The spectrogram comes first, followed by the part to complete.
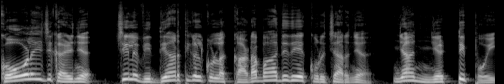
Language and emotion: Malayalam, surprised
